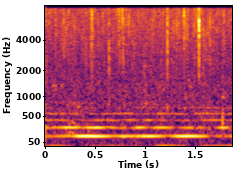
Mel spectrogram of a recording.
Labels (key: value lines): label: biophony, midshipman
recorder: SoundTrap 500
